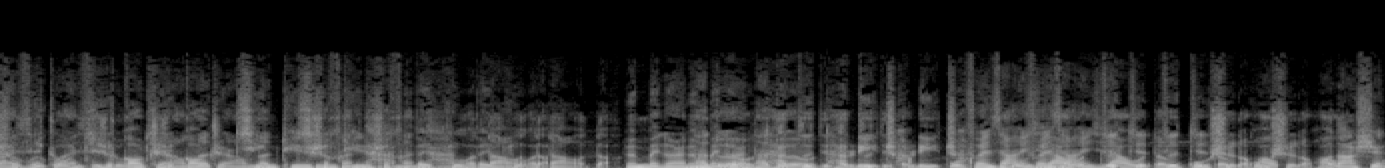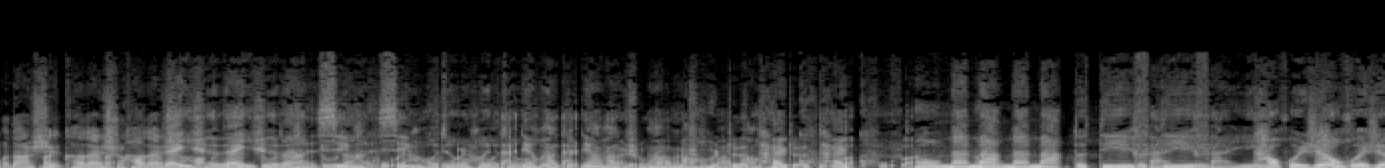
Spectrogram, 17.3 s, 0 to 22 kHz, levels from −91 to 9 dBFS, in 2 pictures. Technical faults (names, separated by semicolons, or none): doubled audio track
